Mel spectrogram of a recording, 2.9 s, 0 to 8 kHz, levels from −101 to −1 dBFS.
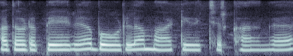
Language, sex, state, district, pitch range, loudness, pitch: Tamil, female, Tamil Nadu, Nilgiris, 225-235 Hz, -16 LUFS, 230 Hz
